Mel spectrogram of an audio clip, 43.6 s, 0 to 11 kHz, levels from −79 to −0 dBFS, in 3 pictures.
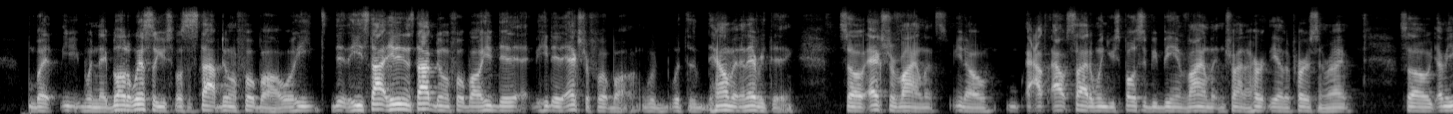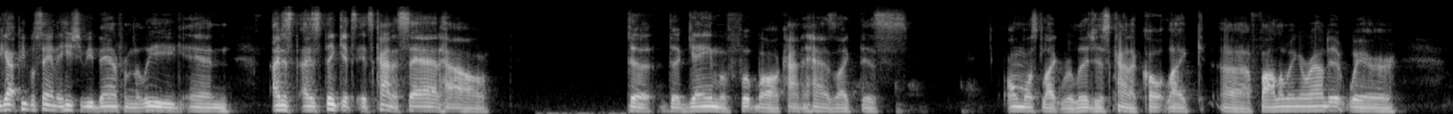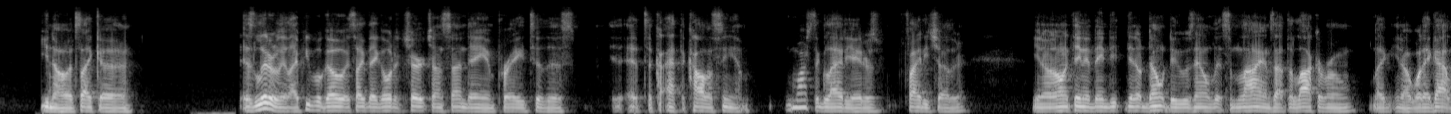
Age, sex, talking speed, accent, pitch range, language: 30-49, male, 225 wpm, American, 100-120 Hz, English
